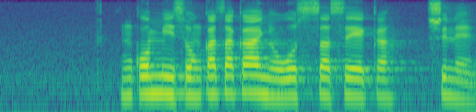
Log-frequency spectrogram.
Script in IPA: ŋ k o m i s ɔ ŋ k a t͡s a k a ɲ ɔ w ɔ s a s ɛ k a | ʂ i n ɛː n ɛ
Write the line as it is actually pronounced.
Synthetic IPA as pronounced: ŋ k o m i s ɔ ŋ k a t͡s a k a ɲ ɔ w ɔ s a s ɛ k a | ʂ i n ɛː n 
